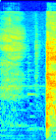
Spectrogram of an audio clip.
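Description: A single sharp cough bursts out near the end after quiet room tone, close and loud.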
